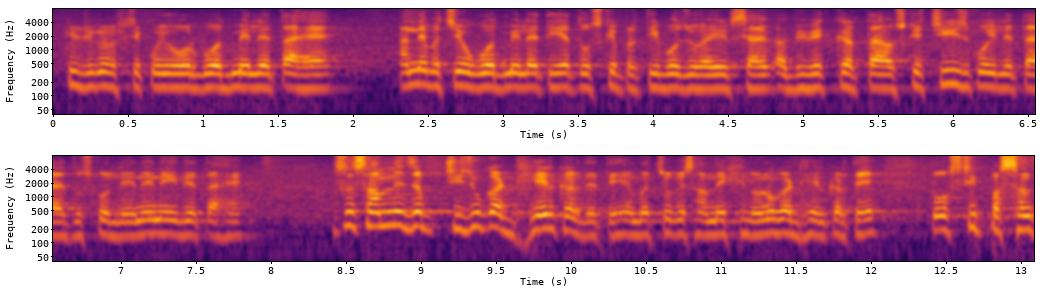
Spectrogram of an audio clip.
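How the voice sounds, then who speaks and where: A man teaching an exam-prep lecture, explaining point by point and slowly dictating key phrases, repeating them. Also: on the high side. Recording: reverberant room with faint noise.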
